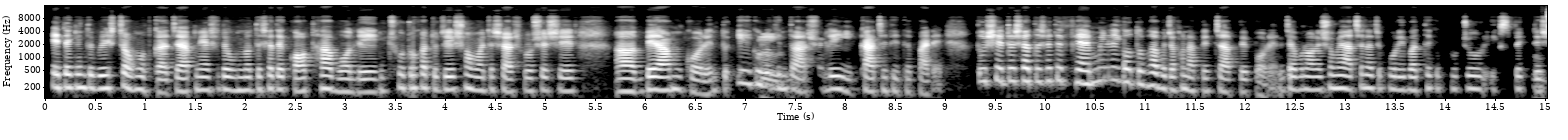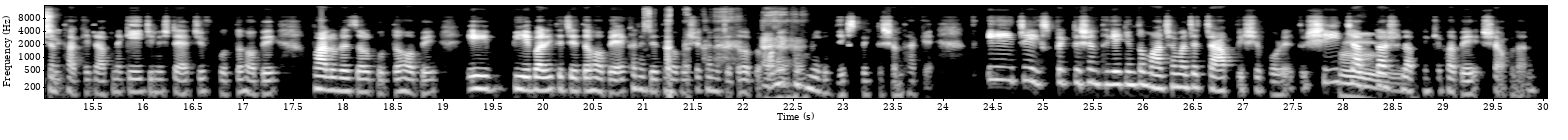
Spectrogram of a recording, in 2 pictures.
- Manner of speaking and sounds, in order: static; chuckle; other background noise
- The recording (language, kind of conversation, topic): Bengali, podcast, স্ট্রেস কমাতে আপনি সাধারণত কী করেন?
